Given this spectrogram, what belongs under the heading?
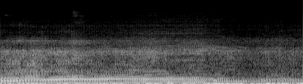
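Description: A motorbike engine runs steadily and loudly, riding off-road over loose dirt and sand, its low drone holding throughout with a slight drop in pitch near the end.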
